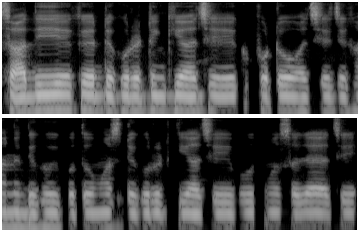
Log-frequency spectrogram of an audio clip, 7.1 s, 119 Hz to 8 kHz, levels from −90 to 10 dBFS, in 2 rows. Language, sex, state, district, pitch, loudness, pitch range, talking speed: Bengali, male, West Bengal, Purulia, 115 Hz, -27 LUFS, 115-120 Hz, 170 wpm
